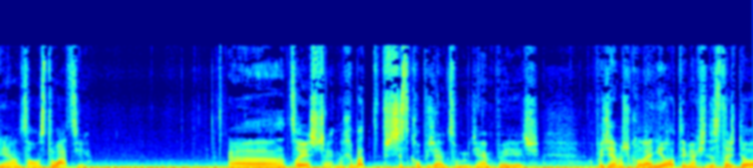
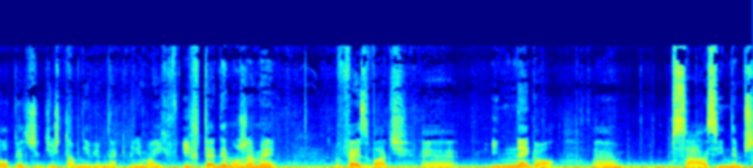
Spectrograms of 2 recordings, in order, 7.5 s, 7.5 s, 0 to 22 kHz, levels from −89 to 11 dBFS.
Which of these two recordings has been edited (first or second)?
second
